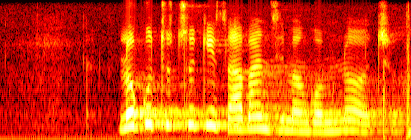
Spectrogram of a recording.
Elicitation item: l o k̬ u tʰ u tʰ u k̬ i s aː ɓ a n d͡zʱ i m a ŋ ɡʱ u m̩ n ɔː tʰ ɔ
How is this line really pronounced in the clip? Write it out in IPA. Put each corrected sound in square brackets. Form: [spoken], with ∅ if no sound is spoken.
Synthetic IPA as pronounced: l o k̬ u tʰ u tʰ u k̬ i s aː ɓ a n d͡zʱ i m a ŋ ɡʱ [o] m̩ n ɔː tʰ ɔ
